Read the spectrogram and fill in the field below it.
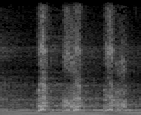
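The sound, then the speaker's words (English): A dog barks three times in quick succession, the barks sounding somewhat distant and muffled, over a steady low droning hum that continues throughout. “Maybe a dog barking in the distance.”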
